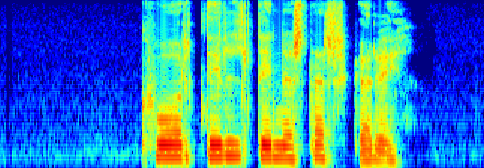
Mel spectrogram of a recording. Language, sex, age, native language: Icelandic, female, 18-19, Icelandic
